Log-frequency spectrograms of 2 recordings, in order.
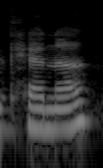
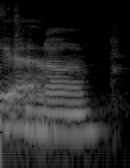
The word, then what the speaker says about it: Kana: My mummy, some people call her Kenna instead of Kana, and they do not say her name proper.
